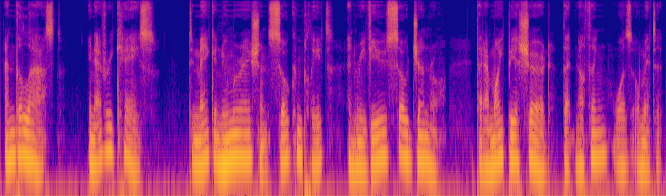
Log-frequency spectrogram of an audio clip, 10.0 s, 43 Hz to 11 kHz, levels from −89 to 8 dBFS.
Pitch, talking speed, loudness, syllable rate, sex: 110 Hz, 145 wpm, -19 LUFS, 4.9 syllables/s, male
